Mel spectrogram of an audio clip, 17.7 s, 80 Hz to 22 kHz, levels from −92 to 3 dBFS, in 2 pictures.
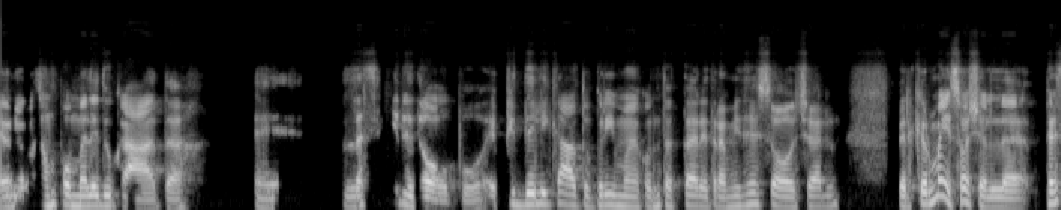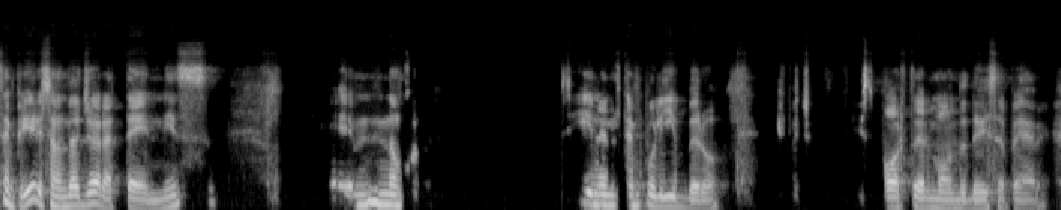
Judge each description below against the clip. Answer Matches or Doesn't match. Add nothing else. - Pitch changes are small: Doesn't match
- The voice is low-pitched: Doesn't match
